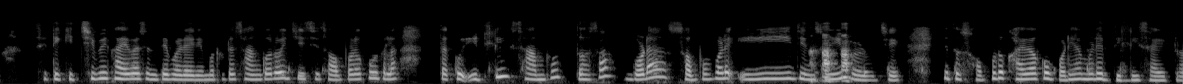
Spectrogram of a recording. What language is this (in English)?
Odia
